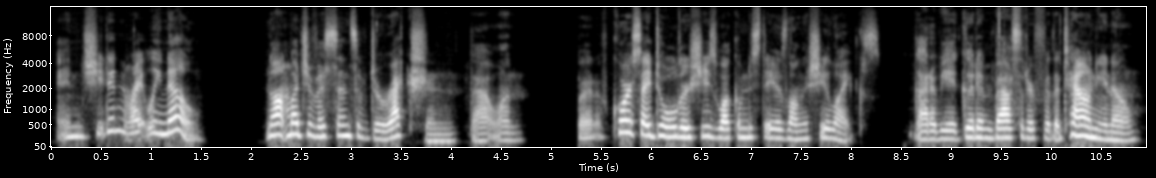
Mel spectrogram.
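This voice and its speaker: A woman's voice: medium pitch, no echo, clean studio sound, close to an everyday voice. A woman playing a chatty, cheerful small-town motel desk clerk, rambling in a folksy, bubbly way through a diary. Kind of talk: acted diary reading.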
